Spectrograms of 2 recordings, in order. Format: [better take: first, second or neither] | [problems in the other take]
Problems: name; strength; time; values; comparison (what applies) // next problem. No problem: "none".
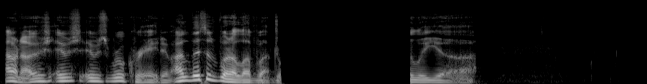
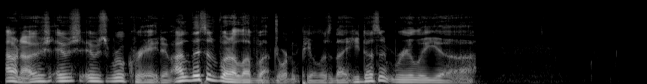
second | audio cutting out; at 3 s for 1.5 s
